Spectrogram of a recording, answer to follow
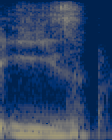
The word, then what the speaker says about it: Ys: I think so, it's technically like ice, I think it's pronounced like the word ease. So like ease, like ease it down, David.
